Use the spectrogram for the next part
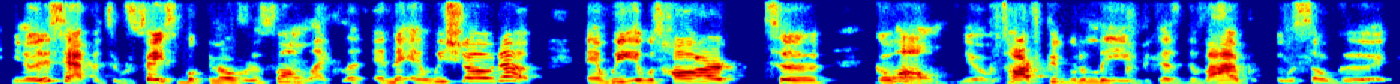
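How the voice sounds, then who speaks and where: A woman's voice: a little high, a little fast. A woman guest on a podcast, talking with emphatic, sermon-like repetition about love and healing. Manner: emphatic, preaching cadence, repeats phrases for weight. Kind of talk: impassioned conversational testimony.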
